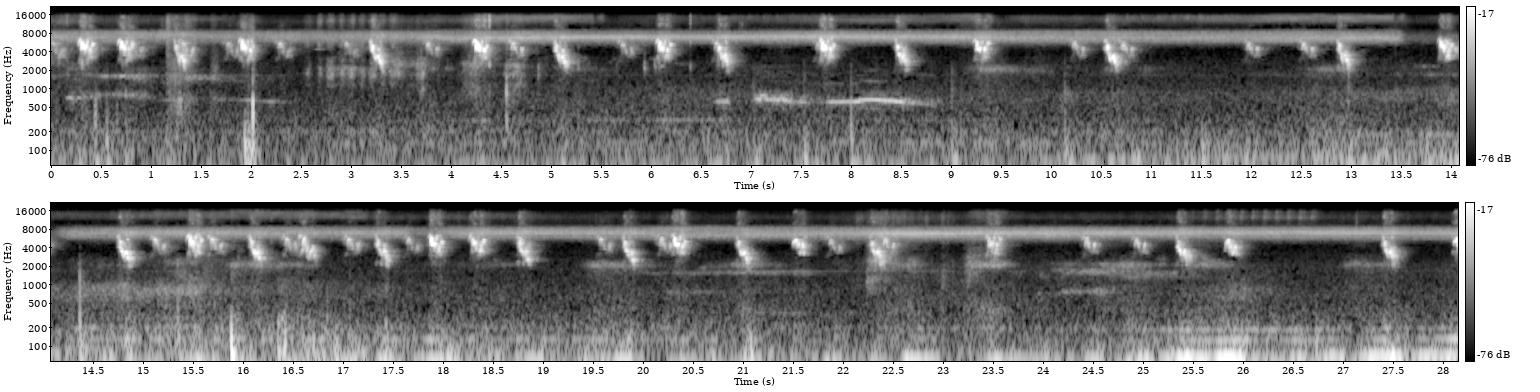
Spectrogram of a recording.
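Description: Small birds chirping repeatedly: short high chirps that fall in pitch, one to three a second, over a steady high hiss.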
